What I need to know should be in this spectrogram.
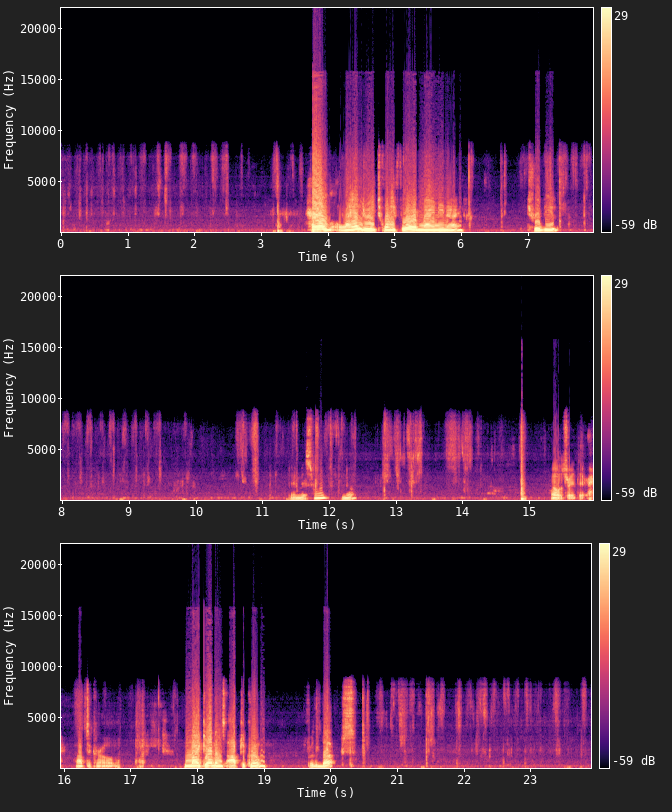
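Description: Trading cards rustle and slide against each other as they are handled.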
